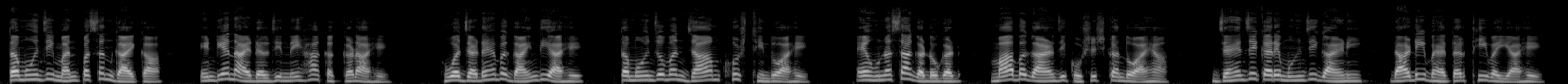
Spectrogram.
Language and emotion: Sindhi, neutral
